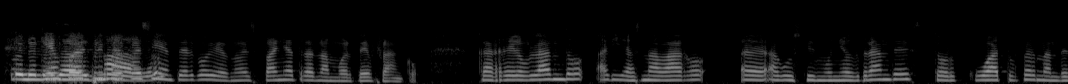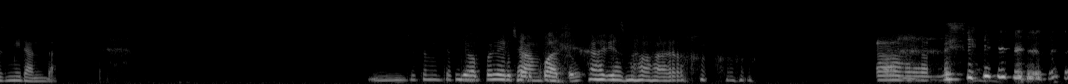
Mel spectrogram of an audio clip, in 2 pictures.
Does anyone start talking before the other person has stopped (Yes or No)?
Yes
